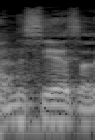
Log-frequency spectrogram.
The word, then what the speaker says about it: Nicieza: That's high, Nicieza, that's right. – Yeah, that was, I think that's how you pronounce it.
